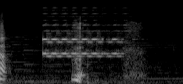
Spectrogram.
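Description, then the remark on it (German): A bright electronic ringing, like a phone or doorbell, sounds once with steady high tones for about a second before cutting off into a quiet hum. “Es klingelt.”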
